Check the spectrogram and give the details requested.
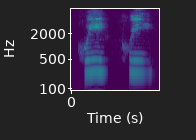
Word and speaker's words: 辉: And how do you say Hui? Hui, yeah, Hui.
